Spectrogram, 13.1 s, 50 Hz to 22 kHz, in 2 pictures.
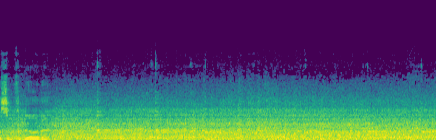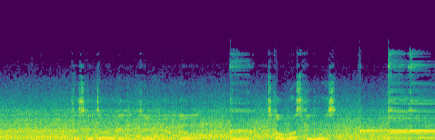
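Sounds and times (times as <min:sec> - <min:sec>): acoustic guitar notes: 0:00.0 - 0:13.0
rushing background noise: 0:00.0 - 0:13.0.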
